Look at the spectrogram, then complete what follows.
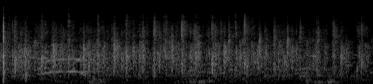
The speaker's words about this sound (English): Hey, are you guys ready for a great show? Get those hands and claps.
